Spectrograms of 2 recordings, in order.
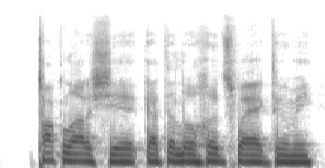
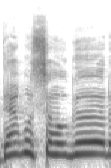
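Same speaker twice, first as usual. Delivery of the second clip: much higher imitated woman; impressed lady; 12 semitones higher than usual. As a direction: voice the lady's praise, high. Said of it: "the one lady was like".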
